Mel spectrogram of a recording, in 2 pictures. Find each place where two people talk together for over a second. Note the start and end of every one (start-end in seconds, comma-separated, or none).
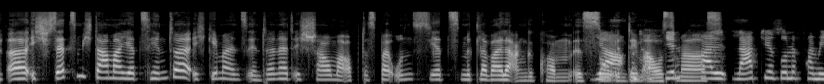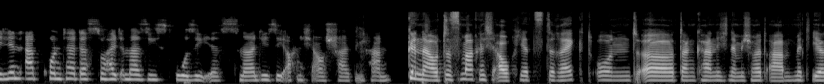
5.9-7.2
